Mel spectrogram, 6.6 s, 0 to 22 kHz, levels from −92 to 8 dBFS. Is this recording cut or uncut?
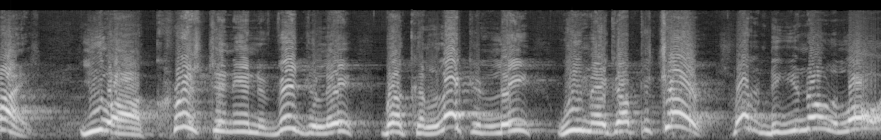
cut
